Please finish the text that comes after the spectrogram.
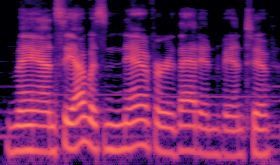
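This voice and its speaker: A woman co-hosting a show in casual chat, speaking in an informal, expressive way. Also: low-pitched, unhurried, smooth, soft background music. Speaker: podcast co-host.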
